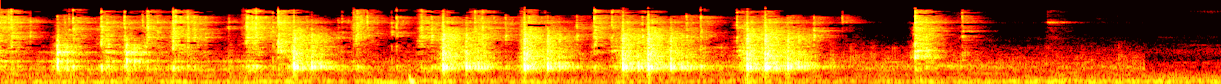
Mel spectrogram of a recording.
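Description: Glass marbles rolling down a wooden marble run, clacking against each other and against the wooden track and its stick baffles in a rapid rattle. The rattle stops about four seconds in, with one last click about half a second later.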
